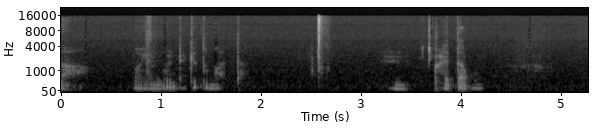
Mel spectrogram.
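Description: A young man speaks softly and haltingly, close to a phone microphone.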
